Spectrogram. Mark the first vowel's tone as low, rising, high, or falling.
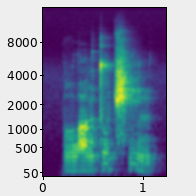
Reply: rising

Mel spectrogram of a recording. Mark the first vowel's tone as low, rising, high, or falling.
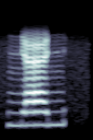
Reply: high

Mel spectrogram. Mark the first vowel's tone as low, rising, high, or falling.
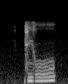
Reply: rising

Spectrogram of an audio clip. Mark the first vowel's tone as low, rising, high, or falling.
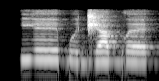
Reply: high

